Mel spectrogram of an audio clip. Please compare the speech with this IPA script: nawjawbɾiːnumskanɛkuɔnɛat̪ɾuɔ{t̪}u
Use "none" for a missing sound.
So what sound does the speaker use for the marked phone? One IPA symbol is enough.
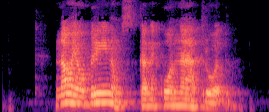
d̪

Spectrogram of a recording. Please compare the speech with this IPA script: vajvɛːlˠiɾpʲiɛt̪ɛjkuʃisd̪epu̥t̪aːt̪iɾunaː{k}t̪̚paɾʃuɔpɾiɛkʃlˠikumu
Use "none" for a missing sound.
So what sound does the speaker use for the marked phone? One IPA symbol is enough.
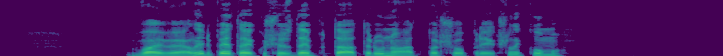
none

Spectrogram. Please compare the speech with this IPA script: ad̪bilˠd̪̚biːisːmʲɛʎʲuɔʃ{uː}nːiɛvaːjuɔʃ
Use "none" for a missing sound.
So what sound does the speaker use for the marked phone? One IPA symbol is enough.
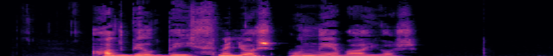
u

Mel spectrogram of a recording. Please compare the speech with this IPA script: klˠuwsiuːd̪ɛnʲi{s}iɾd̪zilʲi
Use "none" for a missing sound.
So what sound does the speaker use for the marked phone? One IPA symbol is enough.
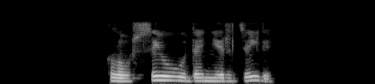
none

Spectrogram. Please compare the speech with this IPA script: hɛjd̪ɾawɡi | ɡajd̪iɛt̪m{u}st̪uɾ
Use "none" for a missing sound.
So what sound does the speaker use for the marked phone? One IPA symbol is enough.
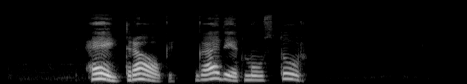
uː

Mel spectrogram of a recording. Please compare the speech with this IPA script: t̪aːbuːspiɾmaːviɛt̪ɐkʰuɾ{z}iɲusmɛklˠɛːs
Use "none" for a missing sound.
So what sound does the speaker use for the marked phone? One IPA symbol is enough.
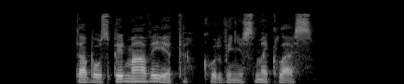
v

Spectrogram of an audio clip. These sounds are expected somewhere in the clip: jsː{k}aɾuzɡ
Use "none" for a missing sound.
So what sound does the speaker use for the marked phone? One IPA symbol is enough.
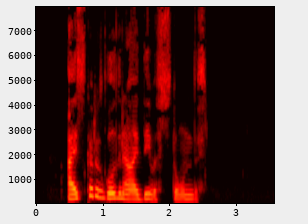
k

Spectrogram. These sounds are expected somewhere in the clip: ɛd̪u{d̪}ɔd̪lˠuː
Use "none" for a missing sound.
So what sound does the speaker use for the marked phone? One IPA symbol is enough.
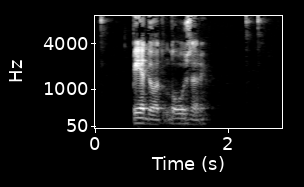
none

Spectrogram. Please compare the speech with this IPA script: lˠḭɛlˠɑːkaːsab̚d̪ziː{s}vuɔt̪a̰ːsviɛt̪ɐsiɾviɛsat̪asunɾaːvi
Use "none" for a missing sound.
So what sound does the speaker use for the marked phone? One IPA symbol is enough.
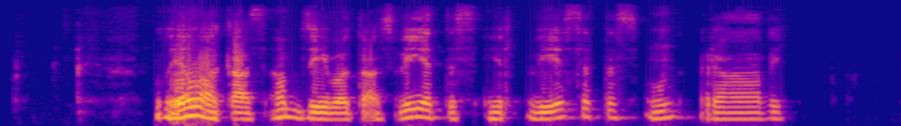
none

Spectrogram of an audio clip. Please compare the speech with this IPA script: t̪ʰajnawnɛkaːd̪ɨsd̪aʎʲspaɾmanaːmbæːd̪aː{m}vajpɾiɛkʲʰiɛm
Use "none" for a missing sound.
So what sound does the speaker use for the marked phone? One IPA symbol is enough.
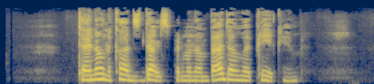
m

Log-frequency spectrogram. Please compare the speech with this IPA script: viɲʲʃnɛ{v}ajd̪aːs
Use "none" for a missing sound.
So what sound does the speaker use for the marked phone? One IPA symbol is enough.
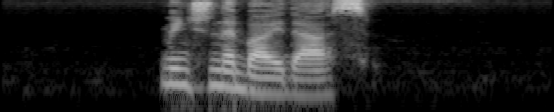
b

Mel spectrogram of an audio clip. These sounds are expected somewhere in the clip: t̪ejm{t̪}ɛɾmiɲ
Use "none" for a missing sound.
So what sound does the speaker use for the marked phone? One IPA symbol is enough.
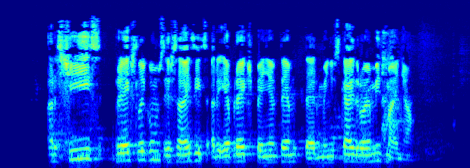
t̪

